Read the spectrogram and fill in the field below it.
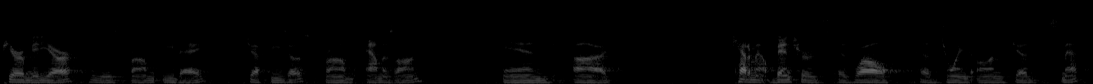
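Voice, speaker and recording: A man's very deep, low voice in an American accent, monotone and flat, with long, frequent pauses and audible room echo. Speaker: company representative presenting at a conference. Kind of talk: conference presentation. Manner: fast.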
